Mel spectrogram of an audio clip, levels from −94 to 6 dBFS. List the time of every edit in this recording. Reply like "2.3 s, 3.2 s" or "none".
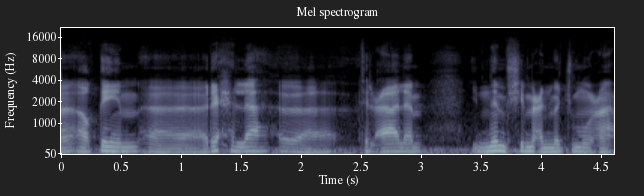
2.5 s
